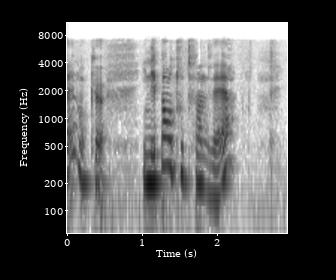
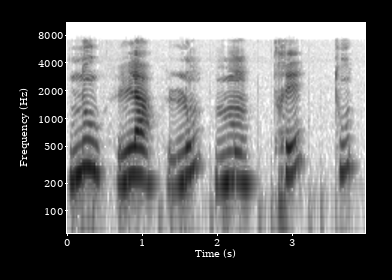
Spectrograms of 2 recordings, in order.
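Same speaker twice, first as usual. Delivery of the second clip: very slow, syllables spaced out; dragged verse recitation; slow scansion; much slower than usual. Shown as a demonstration. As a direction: count each syllable slowly.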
